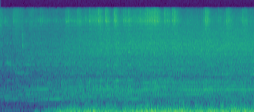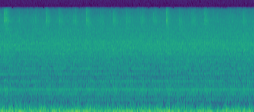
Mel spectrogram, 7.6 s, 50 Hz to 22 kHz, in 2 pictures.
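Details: 1960s metal electric fan, no power switch, plugged in: spins up over a few seconds into a steady low whoosh with no knocks or rattles; normal running at full speed.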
